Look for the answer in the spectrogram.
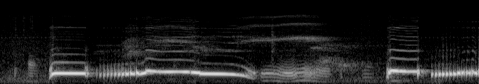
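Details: White puter dove cooing: a loud, clear, slightly rising tone held for about a second, then a long drawn coo that slides downward, a wavering quieter phrase, and a fresh coo starting near the end.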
